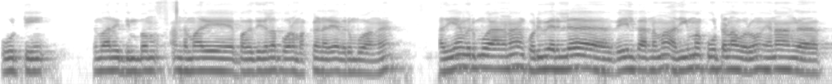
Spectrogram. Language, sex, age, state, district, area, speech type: Tamil, male, 18-30, Tamil Nadu, Erode, rural, spontaneous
